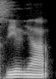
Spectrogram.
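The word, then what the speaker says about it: Zealia: Und Mirko, du hast ja auch gesagt, bei HP Podcraft zum Beispiel wird auch Silja gesagt, ne, so dass wir davon ausgehen, dass das hier auch die korrekte Aussprache ist.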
